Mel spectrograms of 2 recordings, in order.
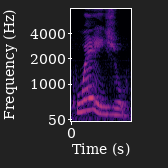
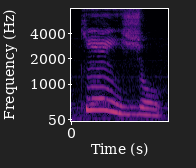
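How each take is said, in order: First: A u sound is heard after the k. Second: No u sound is heard after the k. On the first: The speaker calls it wrong. "Mas eu tô falando U, eu falo queijo? Não" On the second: The speaker calls it right. "eu falo queijo"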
